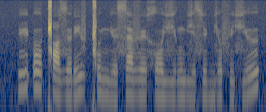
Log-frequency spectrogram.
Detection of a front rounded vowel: present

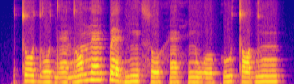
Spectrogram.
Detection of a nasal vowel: present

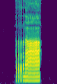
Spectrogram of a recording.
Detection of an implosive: absent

